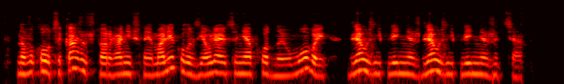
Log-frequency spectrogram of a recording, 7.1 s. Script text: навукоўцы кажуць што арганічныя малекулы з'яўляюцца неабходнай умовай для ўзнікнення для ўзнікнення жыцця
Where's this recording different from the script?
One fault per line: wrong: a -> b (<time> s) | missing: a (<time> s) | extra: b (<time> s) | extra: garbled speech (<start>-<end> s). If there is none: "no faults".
no faults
